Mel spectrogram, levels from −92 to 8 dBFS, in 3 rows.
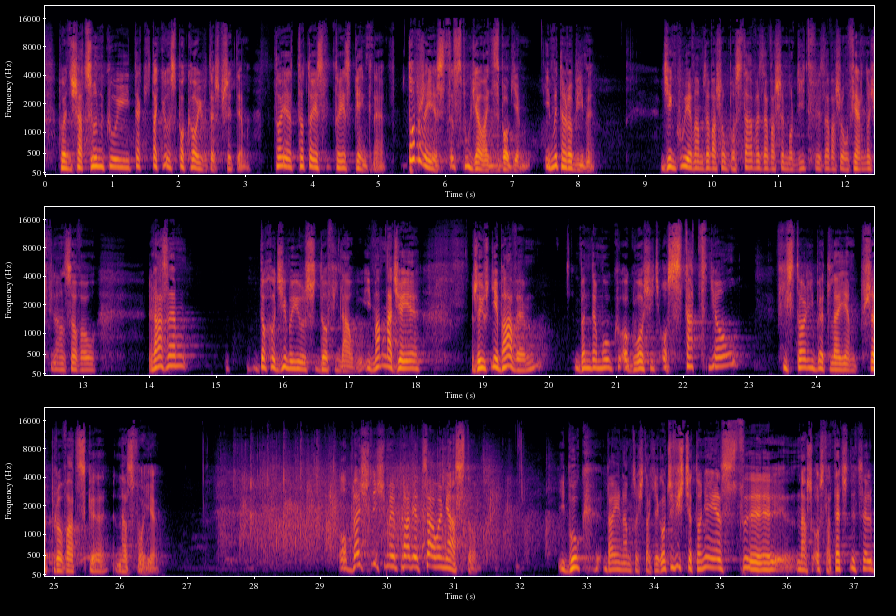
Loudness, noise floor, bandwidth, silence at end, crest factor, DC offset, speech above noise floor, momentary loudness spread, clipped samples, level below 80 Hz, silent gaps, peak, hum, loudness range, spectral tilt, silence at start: -23 LUFS; -68 dBFS; 16.5 kHz; 0 s; 20 dB; under 0.1%; 45 dB; 14 LU; under 0.1%; -70 dBFS; none; -4 dBFS; none; 5 LU; -4 dB/octave; 0 s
